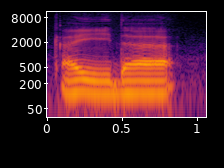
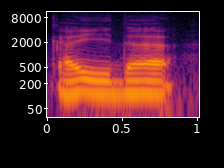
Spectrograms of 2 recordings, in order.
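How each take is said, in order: First: The word ends on a long a vowel. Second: The same.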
